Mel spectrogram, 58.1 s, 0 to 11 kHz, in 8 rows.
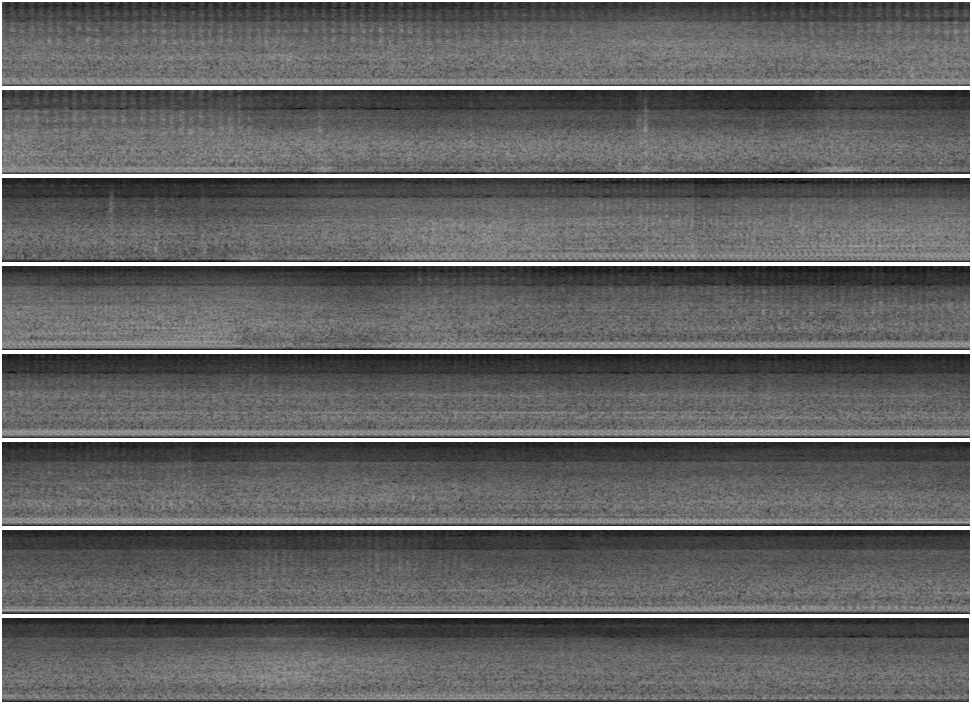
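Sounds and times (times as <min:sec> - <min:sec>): car engine accelerating: 0:00.0 - 0:58.0
road noise inside car: 0:00.0 - 0:58.0.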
